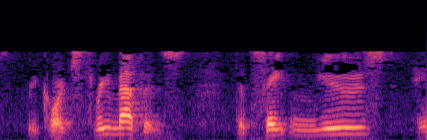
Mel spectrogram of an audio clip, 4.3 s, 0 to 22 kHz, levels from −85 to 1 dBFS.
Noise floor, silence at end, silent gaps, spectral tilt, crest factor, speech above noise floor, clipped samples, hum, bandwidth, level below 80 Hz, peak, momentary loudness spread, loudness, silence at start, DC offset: -51 dBFS; 0 s; none; -9.5 dB/octave; 20 dB; 31 dB; under 0.1%; none; 5 kHz; -56 dBFS; -2 dBFS; 19 LU; -20 LUFS; 0.3 s; under 0.1%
